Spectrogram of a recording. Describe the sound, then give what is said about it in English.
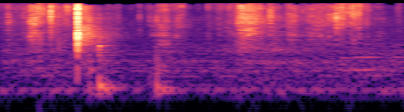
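Broccoli being snapped into pieces by hand over a colander, a few faint, crisp cracks in quick succession, the sharpest one near the start, with quiet rustling between them. “It's easier to break broccoli, I have found, than actually cutting it up.”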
